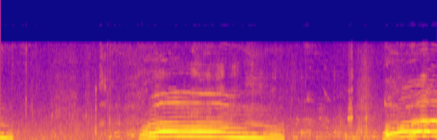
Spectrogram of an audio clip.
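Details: Pair of large male cats in an aggressive standoff, one giving a long rising-then-falling baby-like wail lasting nearly two seconds, followed by a shorter sharp rising cry at the end over faint background hiss.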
